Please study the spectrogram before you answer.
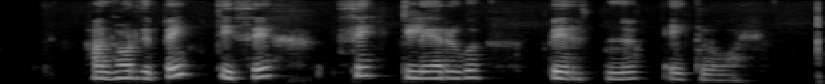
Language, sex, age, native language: Icelandic, female, 40-49, Icelandic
